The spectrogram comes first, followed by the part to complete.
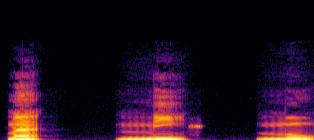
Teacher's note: dengungan yang keluar dari alkhaisumnya begitu kecil tetapi masih kerasa ada dengungan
